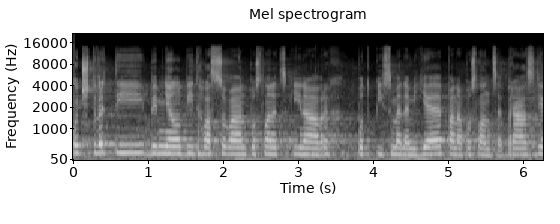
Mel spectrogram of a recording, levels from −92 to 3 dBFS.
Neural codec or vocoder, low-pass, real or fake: none; 14.4 kHz; real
